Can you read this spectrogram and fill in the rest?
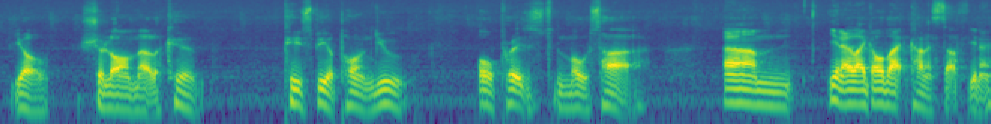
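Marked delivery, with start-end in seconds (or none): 0.1-6.3 low, soft voice placed down in the register. Demonstrating how low the voice can go, lower voice. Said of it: "I could bring it even lower".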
